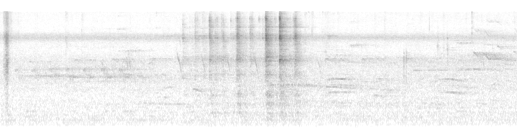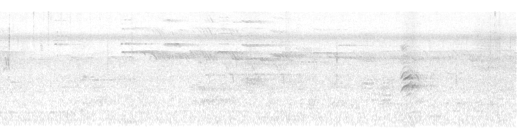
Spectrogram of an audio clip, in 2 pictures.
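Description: Quiet outdoor background with faint bird chirps, a short run of rattling clicks about three to four seconds in, and one short bird call near the end.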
